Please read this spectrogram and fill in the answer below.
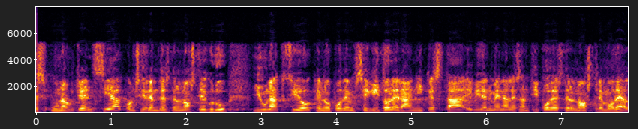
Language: Catalan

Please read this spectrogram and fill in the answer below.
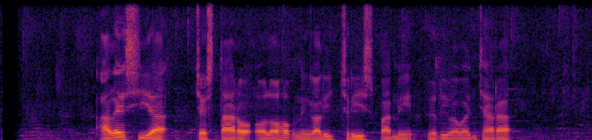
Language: Sundanese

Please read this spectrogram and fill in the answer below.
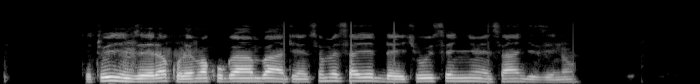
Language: Ganda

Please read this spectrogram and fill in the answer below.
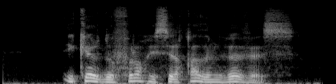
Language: Kabyle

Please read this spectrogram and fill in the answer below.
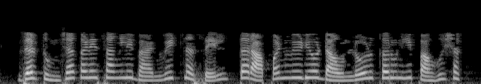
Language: Marathi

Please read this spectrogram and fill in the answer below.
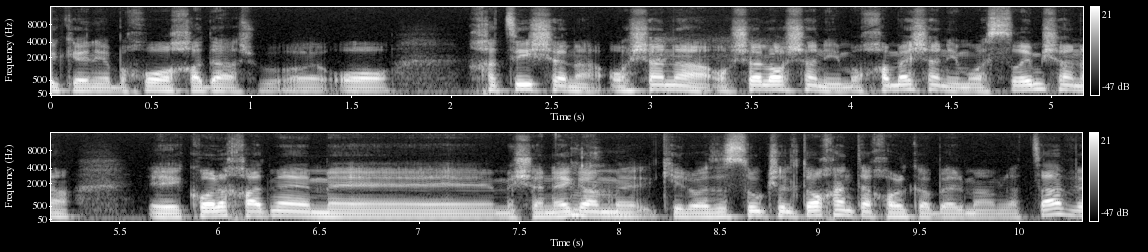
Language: Hebrew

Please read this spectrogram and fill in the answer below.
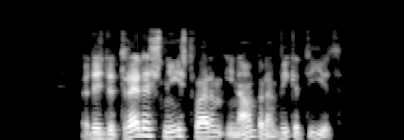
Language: Western Frisian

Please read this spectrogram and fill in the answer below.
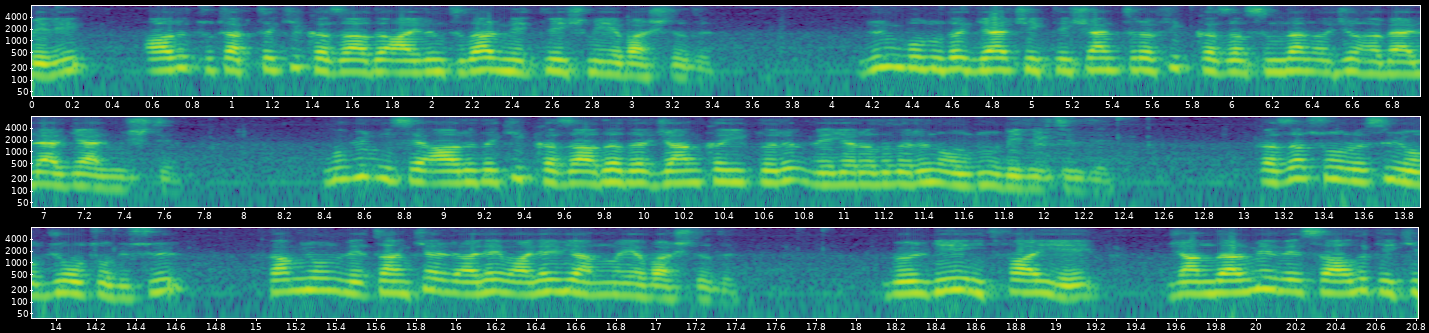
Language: Turkish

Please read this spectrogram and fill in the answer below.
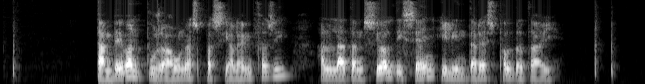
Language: Catalan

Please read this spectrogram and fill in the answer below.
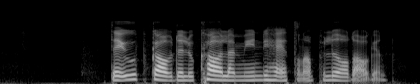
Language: Swedish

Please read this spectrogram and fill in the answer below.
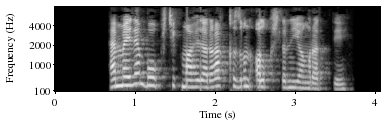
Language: Uyghur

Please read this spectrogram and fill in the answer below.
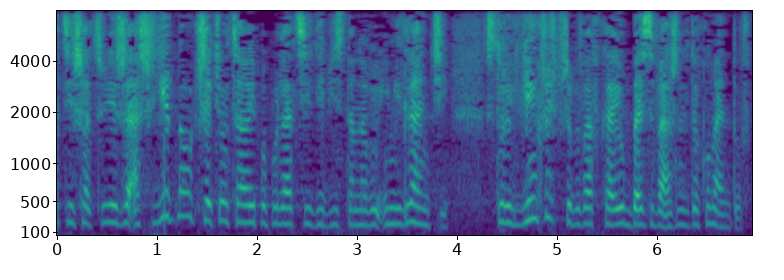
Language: Polish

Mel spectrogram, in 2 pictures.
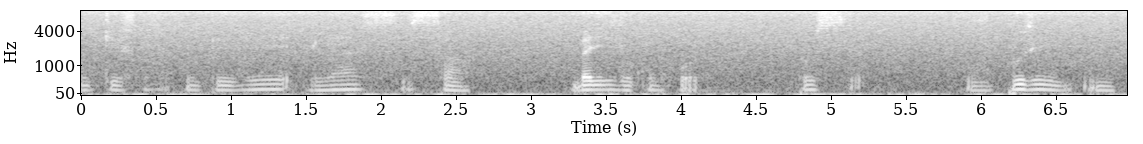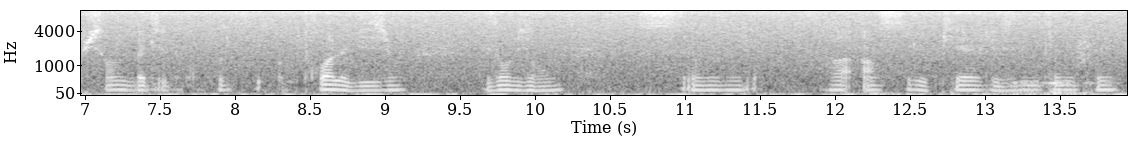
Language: French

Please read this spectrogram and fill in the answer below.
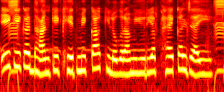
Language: Bhojpuri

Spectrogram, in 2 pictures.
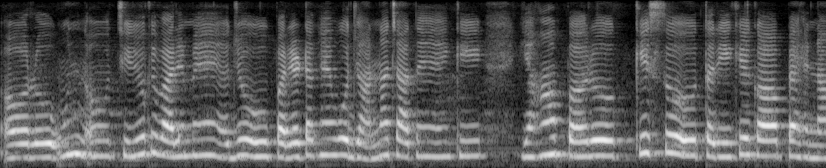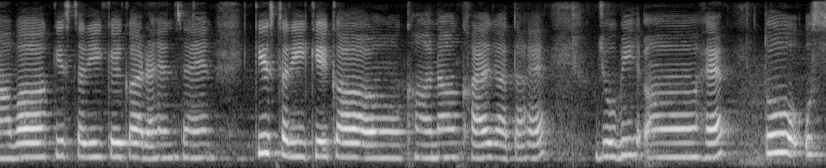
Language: Hindi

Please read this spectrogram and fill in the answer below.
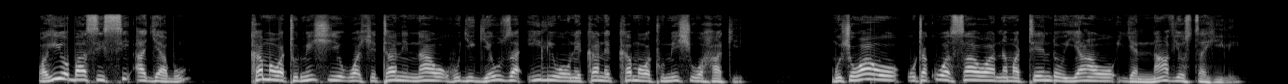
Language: Swahili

